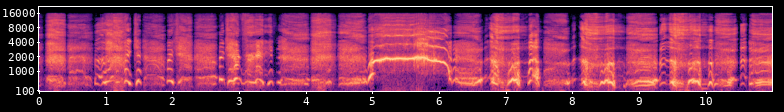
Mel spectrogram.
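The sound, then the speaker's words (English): A woman gasps and wheezes as she struggles to breathe. Ragged, rapid breaths are broken by a sustained, strained high-pitched wheeze in the middle, then more uneven gasps. “What's wrong with her? Why can't she breathe?”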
